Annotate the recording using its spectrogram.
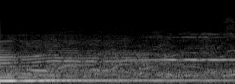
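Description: A low note from the band's amplified stage instruments, held steady after a louder attack at the start, with faint higher tones sliding above it.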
